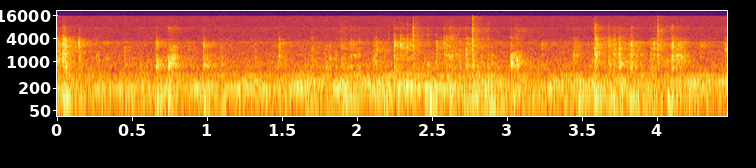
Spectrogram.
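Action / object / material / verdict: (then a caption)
tap / plastic membrane keyboard keys / plastic / none. Fingertips type steadily on a black plastic membrane keyboard with RGB backlight, producing a quiet stream of soft, muffled key taps with brief bright clacks. Each press fades almost instantly, leaving a low, hushed run of keystrokes.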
